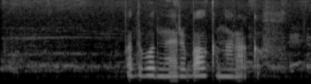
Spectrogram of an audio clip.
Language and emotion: Russian, neutral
